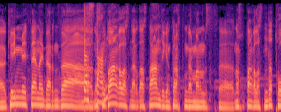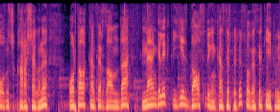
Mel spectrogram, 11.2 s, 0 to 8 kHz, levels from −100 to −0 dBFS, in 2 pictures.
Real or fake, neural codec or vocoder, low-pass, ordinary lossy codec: real; none; 7.2 kHz; MP3, 64 kbps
